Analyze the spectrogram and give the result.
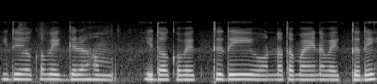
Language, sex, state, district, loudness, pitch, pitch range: Telugu, female, Andhra Pradesh, Srikakulam, -16 LUFS, 225 Hz, 220-235 Hz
